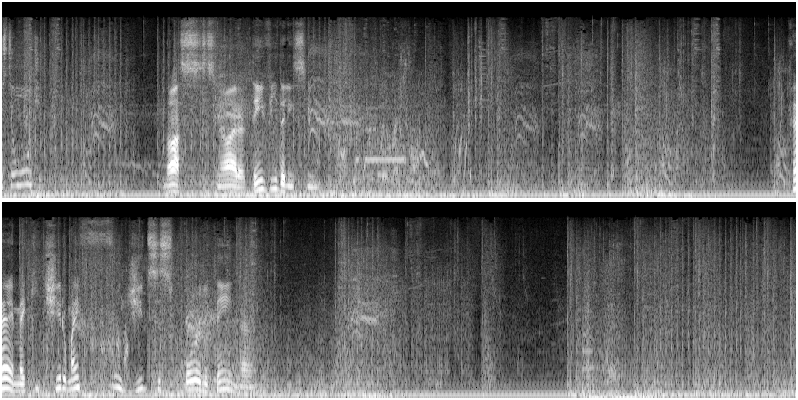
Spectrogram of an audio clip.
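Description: Rapid bursts of video game gunfire crackle and pop.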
